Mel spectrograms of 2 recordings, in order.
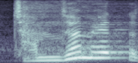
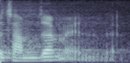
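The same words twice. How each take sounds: First: Said in the usual way. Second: 잠잠해야 dropped to a near hush, rising softly; hushed repeat. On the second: Shown as a demonstration. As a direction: say 잠잠해야 된다 again much softer and lower.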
